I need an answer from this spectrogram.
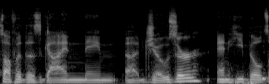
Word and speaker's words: Djoser: And the old kingdom, which comes right after, starts off with this guy named Djoser, and he builds like the step pyramids. Djoser. Yeah. Djoser, spelled with a D-J-O-S-E-R.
